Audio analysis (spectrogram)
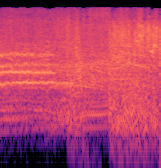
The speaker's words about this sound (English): Whoa, look at that car burn! Does it get any better than this?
